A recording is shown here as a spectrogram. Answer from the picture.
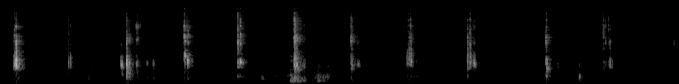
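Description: Close-up mouth sounds of someone chewing a bite of grill sausage: short wet smacks and clicks, about two a second at uneven spacing.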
